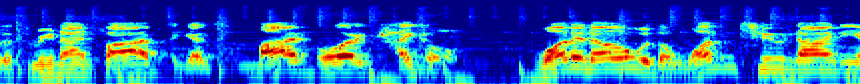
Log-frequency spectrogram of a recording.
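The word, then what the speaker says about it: Keuchel: and one with a 395 against my boy kyel one and0 with a 129 ra and those of you know I love watching the Kyle all day long um I know everybody wants to pronounce it Cel but I went back and I checked and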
